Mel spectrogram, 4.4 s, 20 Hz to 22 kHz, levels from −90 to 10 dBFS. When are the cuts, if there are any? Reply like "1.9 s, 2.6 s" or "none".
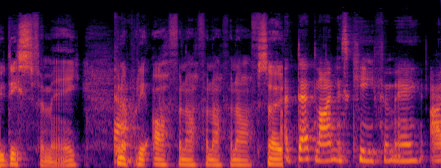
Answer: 1.1 s, 2.8 s

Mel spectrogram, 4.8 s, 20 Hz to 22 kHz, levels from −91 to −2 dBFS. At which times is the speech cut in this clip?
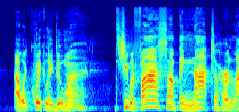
2.2 s

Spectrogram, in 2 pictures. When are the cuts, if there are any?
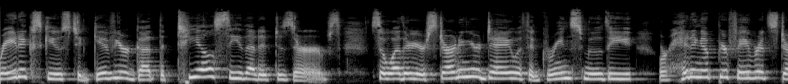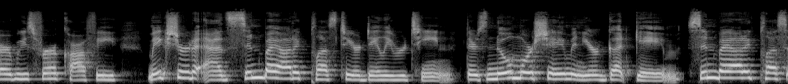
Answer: none

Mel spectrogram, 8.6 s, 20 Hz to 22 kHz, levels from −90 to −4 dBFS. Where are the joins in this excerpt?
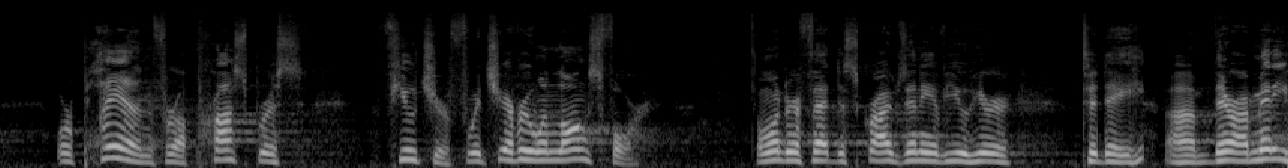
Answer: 7.6 s

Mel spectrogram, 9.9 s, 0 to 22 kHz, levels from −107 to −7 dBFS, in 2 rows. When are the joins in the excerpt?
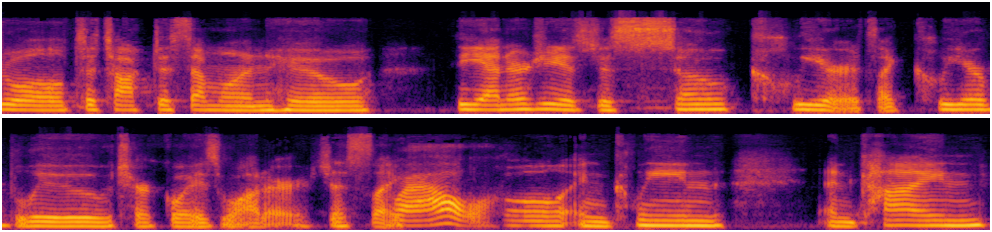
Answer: none

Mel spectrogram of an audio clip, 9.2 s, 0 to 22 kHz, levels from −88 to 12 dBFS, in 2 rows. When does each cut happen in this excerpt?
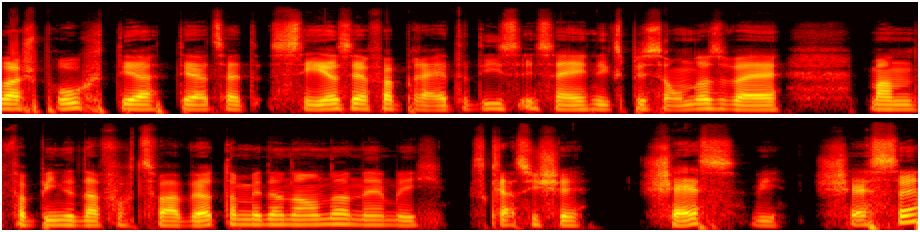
none

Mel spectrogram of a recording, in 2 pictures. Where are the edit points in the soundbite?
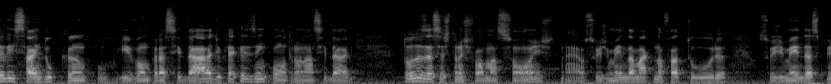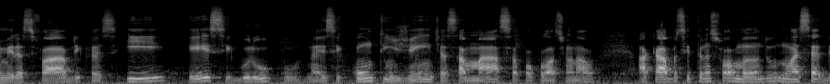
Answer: none

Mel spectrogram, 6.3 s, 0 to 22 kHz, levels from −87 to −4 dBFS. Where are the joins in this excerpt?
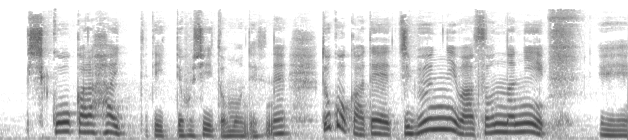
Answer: none

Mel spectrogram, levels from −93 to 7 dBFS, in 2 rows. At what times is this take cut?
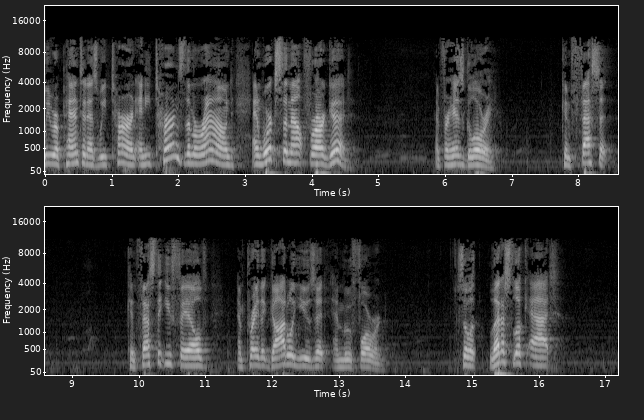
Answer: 7.7 s, 15.0 s

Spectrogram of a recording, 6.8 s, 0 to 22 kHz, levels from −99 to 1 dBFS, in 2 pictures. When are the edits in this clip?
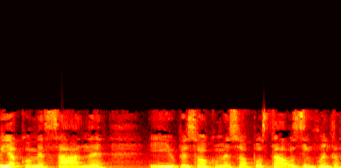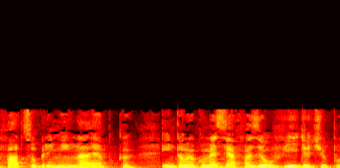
5.0 s

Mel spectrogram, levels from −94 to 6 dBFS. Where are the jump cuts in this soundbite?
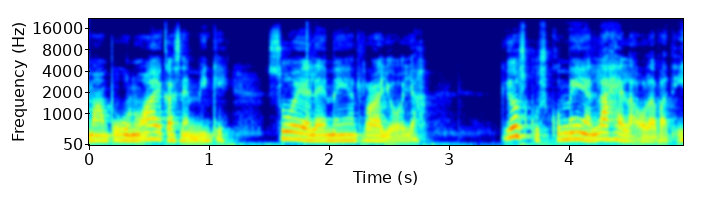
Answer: none

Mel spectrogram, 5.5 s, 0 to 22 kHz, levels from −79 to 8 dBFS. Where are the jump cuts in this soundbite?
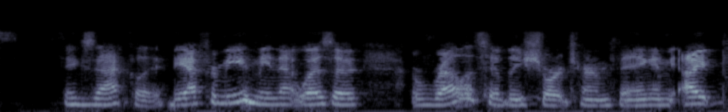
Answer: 1.3 s

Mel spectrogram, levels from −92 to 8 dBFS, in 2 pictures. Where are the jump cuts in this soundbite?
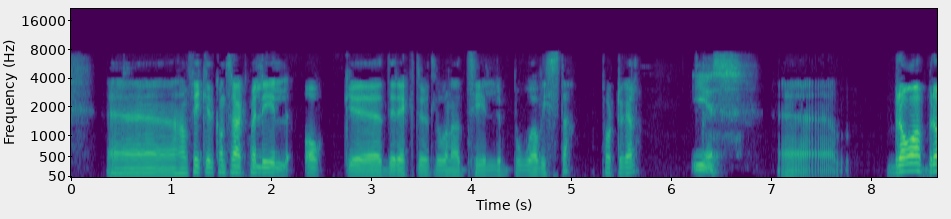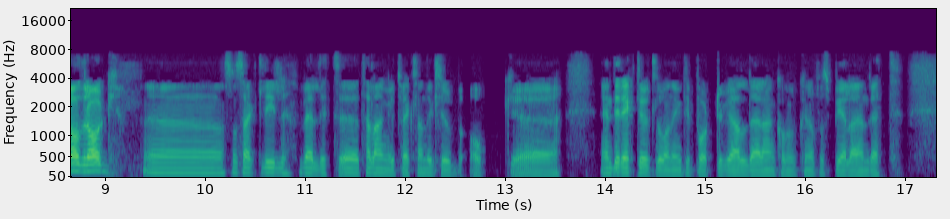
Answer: none

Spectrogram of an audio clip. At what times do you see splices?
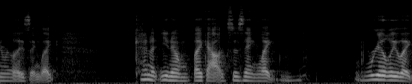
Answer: none

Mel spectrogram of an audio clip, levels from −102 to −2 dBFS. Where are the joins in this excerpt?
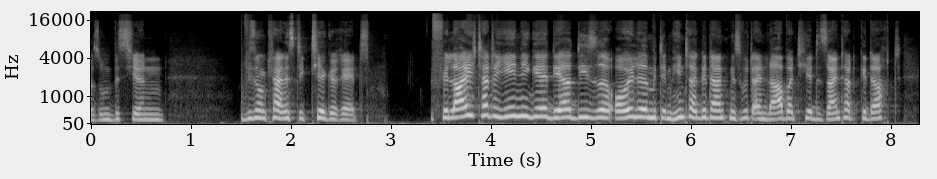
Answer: none

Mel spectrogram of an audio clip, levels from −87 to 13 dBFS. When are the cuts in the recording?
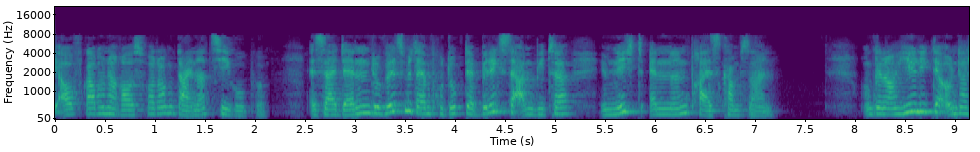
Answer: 2.5 s, 8.0 s

